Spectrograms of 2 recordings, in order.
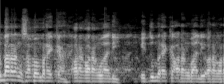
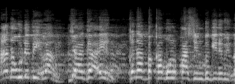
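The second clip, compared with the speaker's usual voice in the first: higher, scolding voice; scolding husband; 8 semitones higher than usual. Acted. Saint scolds his wife for letting the child in, higher. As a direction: scold her sharply from up high.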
